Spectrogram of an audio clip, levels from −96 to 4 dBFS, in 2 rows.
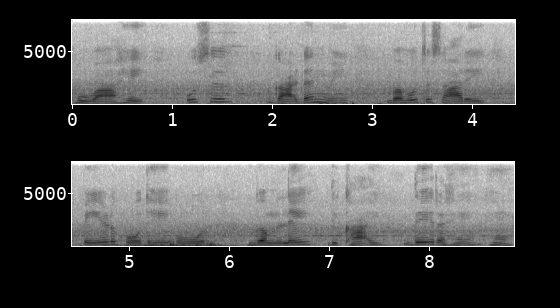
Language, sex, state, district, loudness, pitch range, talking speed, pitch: Hindi, female, Madhya Pradesh, Dhar, -18 LUFS, 170-210 Hz, 100 wpm, 185 Hz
